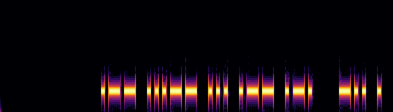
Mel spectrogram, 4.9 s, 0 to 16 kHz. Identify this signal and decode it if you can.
Morse code, heard as a keyed tone, about 25 wpm, 700 Hz. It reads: W3SWR DE
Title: USA Callsign DE Callsign - 5 Characters - 25wpm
